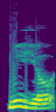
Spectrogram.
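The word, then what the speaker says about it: 旅游: This time the yo is on the second syllable, lü-yo, and it means to travel.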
